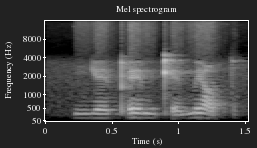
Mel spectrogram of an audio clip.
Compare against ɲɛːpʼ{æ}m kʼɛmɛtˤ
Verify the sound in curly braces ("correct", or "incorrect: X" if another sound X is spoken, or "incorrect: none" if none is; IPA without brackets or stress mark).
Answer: incorrect: ɛ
